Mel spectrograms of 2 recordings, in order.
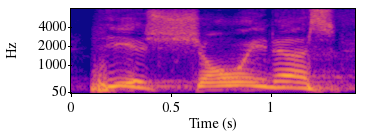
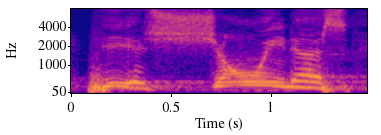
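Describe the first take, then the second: Both takes have the same delivery.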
